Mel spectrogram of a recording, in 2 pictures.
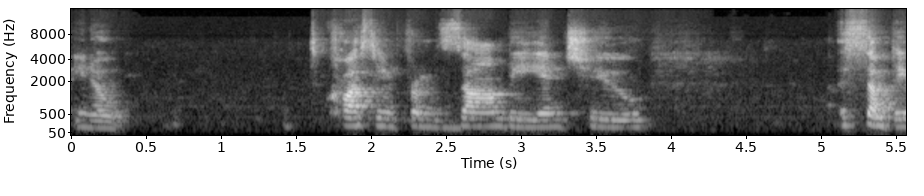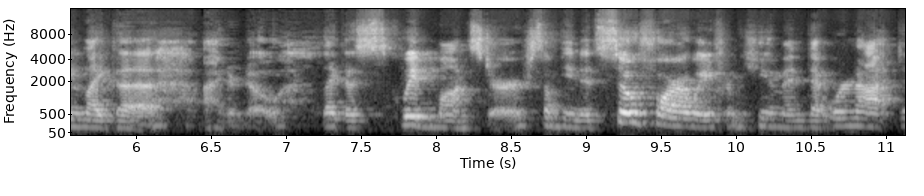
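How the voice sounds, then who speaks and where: A woman with a slightly low voice speaks in a roomy, echoey space. She explains things conversationally, as an expert guest would in an interview. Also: a bit bright. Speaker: guest expert, fear sociologist.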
